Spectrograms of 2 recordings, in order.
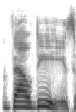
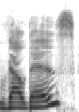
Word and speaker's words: Valdez: And we lived in Anchorage, which is pronounced Anchorage, but it's not far from Valdez, which is spelled like Valdez, but it's pronounced Valdez.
